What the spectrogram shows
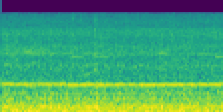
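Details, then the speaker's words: DIY electric skateboard with hub motors, in its fastest mode on a steep hill climb: steady mid-pitched whine over a low rolling rumble, noticeably noisy while pulling uphill, and it made the climb. Normal loaded hub motor noise. "alright we cut the yeah this is the fastest mode let's go on steep here Wow gets pretty noisy"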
